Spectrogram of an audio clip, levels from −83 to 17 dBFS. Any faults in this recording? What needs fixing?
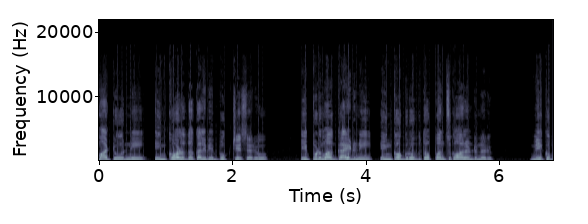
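Periodic USB or driver dropouts from 0.09 to 6.76 s: every 64 ms a stalled driver drops about a millisecond to silence. These show as tiny regular waveform gaps and thin vertical spectrogram lines. To prevent it, stop the background task or driver that blocks the USB bus at that fixed interval, or move the interface to a less congested USB controller.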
